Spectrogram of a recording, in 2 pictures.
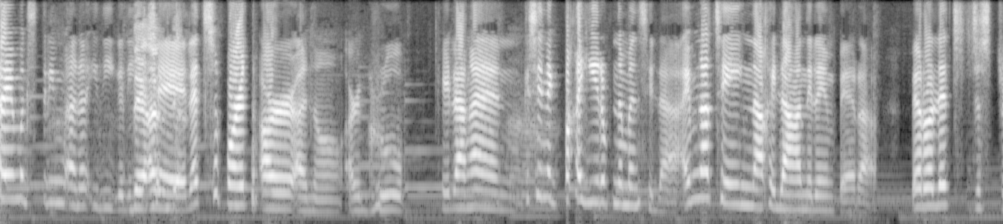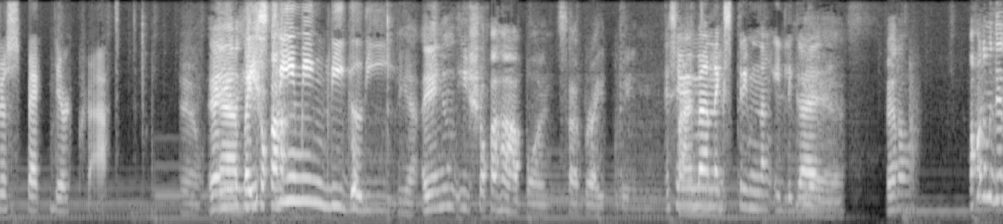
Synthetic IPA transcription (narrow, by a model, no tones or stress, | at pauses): t̪aːjomɐɡst̪ɾimɐnoʔɪliːɡɐliɛɛlɛt̪sːʊpoɹt̪awɹʔɐno̞ʔa̰ɡɾup̚ | kɐjlaːŋɐnkɐsɛnɐɡ̚pɐkɐhiːɾɐp̚nɐmansɪlaʔɐ̰jmnɐt̪sejɪŋnɐkɐjlaːŋɐnːɪlajʊŋpɛːɾɐ̰ | pɛːɾo̞lɛt̪sd͡ʒɐst̪̚ɹɛspɛk̚t̪̚d̪ɛɹkɹa̰ft̪̚ | aɛɐbɐjst̪ɾiːmɪŋliːɡɐlijaʔɐjonjʊŋʔiːʃʊkɐɦaːponsɐbɹajt̪̚lɪ̰nkɐsɛmɐjmɐŋanɐɡst̪ɾimnɐŋʔɪlɛɡalɛ | pɛːɾoʔɐkonɐmand̪ɪ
